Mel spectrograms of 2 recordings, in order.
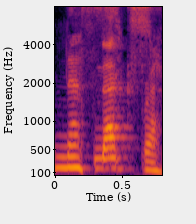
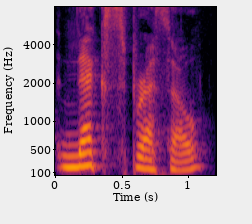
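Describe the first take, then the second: First: An s sound comes before 'presso'. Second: An x sound comes before 'presso'. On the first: The speaker calls it right. "It's called Nespresso" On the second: The speaker calls it wrong. "It's not called Nexpresso"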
